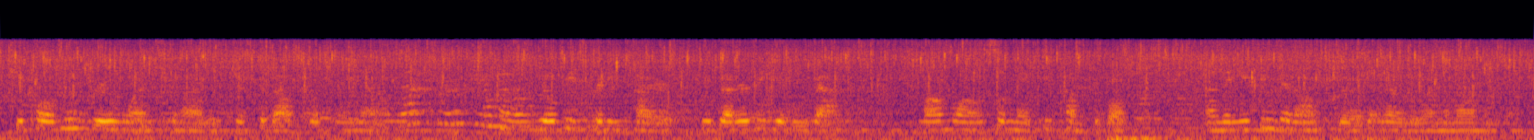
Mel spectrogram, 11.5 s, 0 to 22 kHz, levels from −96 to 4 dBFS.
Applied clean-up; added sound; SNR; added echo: none; Frying (food); 1 dB; reverberation time 2.3 s.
